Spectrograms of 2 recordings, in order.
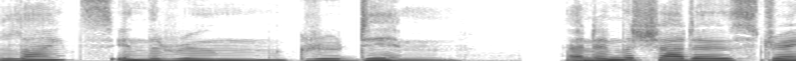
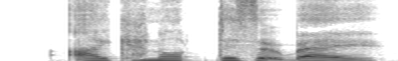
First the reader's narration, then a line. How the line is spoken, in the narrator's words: said in a choked voice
